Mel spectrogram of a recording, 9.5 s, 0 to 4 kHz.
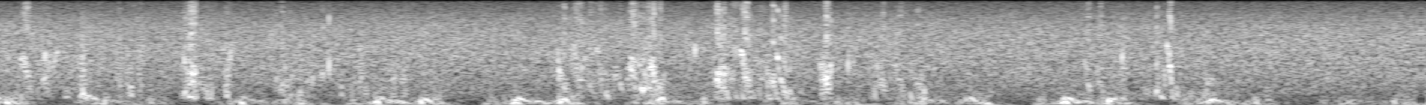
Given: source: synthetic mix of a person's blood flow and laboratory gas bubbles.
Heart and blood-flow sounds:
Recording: Doppler ultrasound of blood flow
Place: precordium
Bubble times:
0.00-0.10 s: bubbles
0.16-0.73 s: bubbles
0.80-1.02 s: bubbles
1.22-1.62 s: bubbles
1.86-2.77 s: bubbles
3.72-4.51 s: bubbles
4.65-4.71 s: bubbles
4.78-5.41 s: bubbles
5.46-5.62 s: bubbles
5.67-6.24 s: bubbles
7.25-7.42 s: bubbles
7.48-7.58 s: bubbles
7.62-8.20 s: bubbles
From the record:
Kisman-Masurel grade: 332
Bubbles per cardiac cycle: rolling drumbeat, 9 or more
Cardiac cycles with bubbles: 50 to 99%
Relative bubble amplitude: moderate (0.250 to 0.450)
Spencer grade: 3 (all of the cardiac periods contain showers or single bubble signals, but not dominating or overriding the cardiac motion signals)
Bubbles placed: anywhere in the cardiac cycle

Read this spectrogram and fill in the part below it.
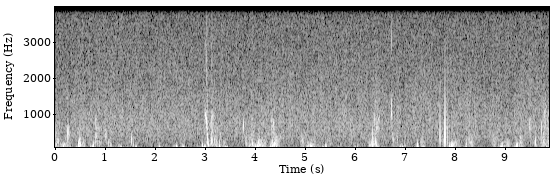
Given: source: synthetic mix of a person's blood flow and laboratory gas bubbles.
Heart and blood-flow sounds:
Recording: Doppler ultrasound of blood flow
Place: precordium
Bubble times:
0.03-0.08 s: bubbles
0.21-0.32 s: bubbles
0.44-0.54 s: bubbles
0.78-1.14 s: bubbles
1.48-1.60 s: bubbles
2.96-3.32 s: bubbles
3.73-3.99 s: bubbles
4.31-4.43 s: bubbles
6.25-6.51 s: bubbles
6.68-6.87 s: bubbles
9.46-9.52 s: bubbles
9.57-9.64 s: bubbles
9.69-9.90 s: bubbles
From the record:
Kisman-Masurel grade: 221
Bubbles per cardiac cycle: several, 3 to 8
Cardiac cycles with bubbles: 10 to 50%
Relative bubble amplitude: barely perceptible (0.100 to 0.250)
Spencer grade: 2 (many but less than half of the cardiac periods contain bubble signals, singularly or in groups)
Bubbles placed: anywhere in the cardiac cycle

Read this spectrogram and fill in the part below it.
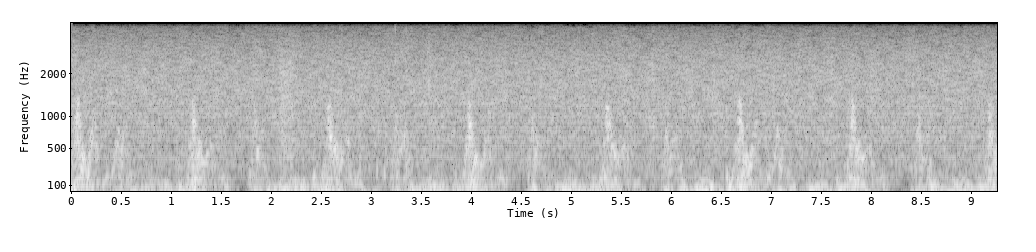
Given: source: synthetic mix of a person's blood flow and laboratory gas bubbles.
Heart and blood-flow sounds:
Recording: Doppler ultrasound of blood flow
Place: precordium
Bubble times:
2.65-2.91 s: bubbles
3.04-3.46 s: bubbles
3.69-3.73 s: bubbles
From the record:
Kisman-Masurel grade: 211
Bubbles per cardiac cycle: several, 3 to 8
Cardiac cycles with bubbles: 1 to 10%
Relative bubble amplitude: barely perceptible (0.100 to 0.250)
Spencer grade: 1 (occasional bubble signal discernible with the cardiac motion signal, with majority of cardiac periods free of bubbles)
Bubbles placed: only in the low amplitude regions of the cardiac cycle

